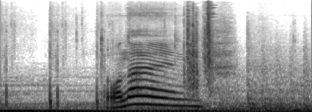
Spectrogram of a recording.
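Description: A key turns in a door lock.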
